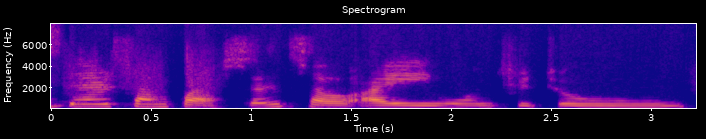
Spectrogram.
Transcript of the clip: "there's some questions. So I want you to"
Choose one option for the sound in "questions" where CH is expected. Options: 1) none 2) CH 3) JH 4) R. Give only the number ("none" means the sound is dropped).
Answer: 1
